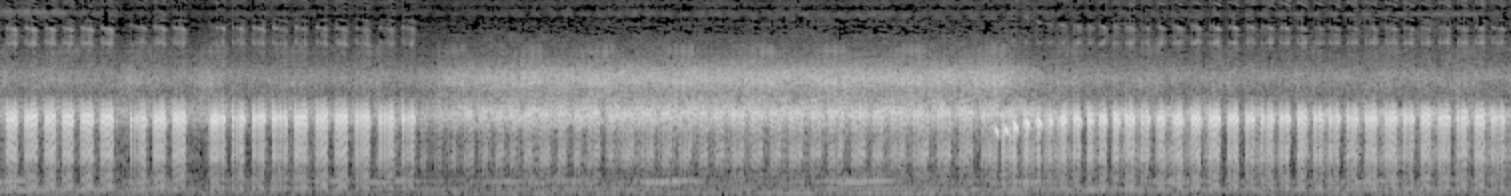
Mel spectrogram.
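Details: At night after heavy rain, kodok bangkong toads call. Rapid buzzy pulses for four seconds give way to a dense continuous droning chorus. A rising, pulsed croak series then returns near the end, with fainter low croaks beneath.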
